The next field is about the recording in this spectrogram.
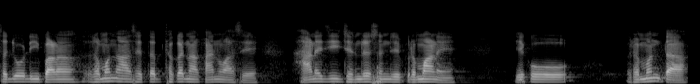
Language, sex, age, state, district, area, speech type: Sindhi, male, 30-45, Gujarat, Junagadh, urban, spontaneous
